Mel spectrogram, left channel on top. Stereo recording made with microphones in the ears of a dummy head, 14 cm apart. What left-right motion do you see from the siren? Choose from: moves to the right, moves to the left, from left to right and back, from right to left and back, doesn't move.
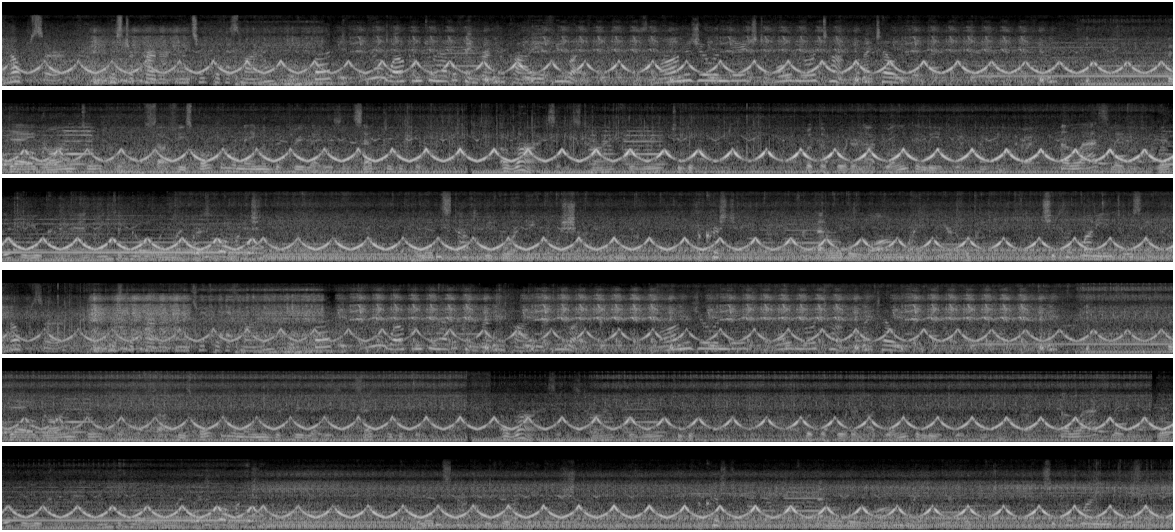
moves to the right.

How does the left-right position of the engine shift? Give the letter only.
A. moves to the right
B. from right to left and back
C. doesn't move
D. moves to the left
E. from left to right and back
C.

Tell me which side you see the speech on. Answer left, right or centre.
left.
